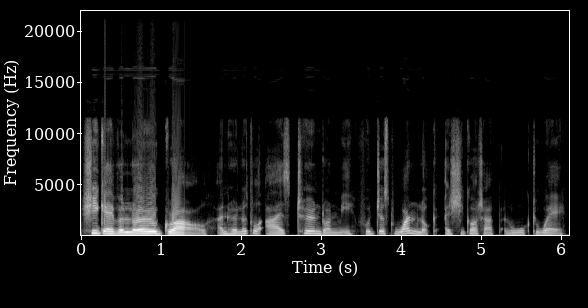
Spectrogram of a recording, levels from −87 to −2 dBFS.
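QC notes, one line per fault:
0.28–1.23 s, microphone overload: the loudest syllables pick up a harsh, crackly edge where their peaks get squared off. The mic input was likely set too hot, driving peaks about 4 dB past the converter's ceiling, so roughly one sample in twenty got clipped.
0.30 s and 1.29 s, microphone volume stepped down: voice and background drop abruptly together, first by about 3 dB, then by about 9 dB. That's likely the call software hearing the overload and knocking the mic's input gain down in single steps.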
